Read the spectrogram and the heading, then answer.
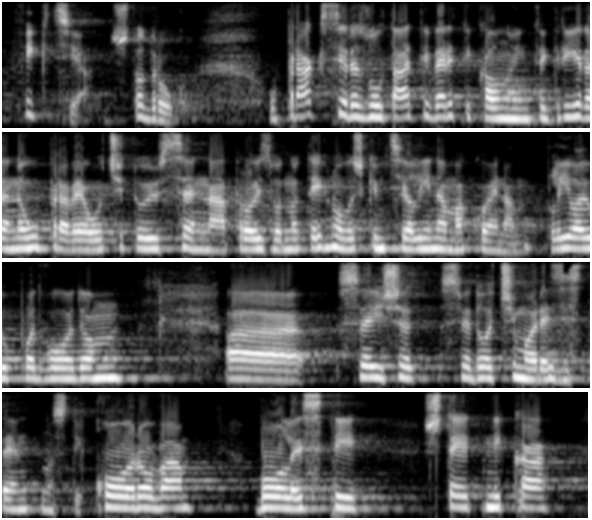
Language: Croatian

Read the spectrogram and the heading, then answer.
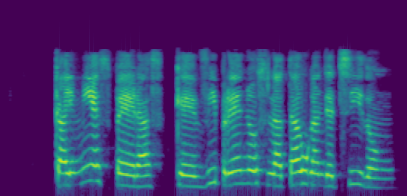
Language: Esperanto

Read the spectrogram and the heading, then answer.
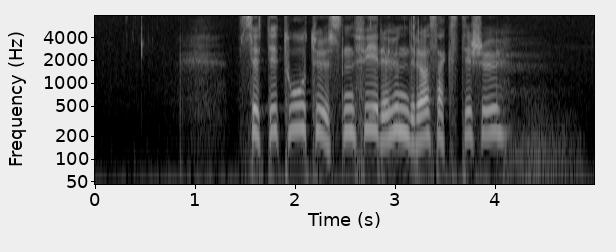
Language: Norwegian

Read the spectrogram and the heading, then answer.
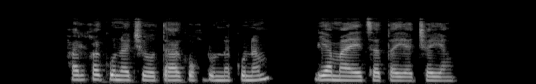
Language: Corongo Ancash Quechua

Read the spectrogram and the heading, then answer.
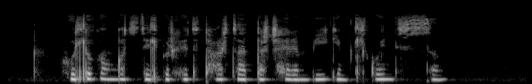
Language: Mongolian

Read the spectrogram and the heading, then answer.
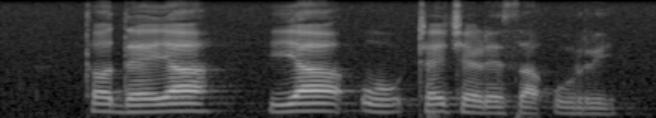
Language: Venda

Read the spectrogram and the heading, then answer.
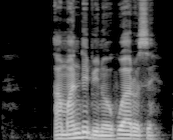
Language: Igbo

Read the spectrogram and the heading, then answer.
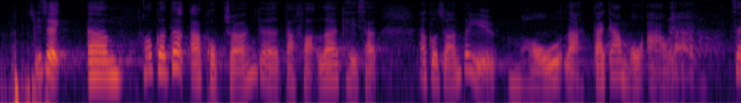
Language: Cantonese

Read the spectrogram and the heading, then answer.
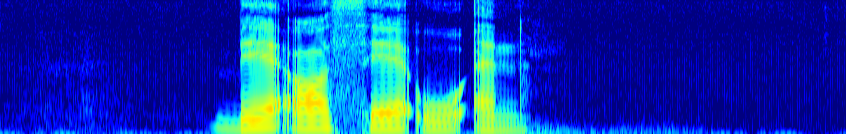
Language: Norwegian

